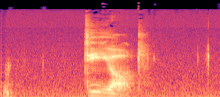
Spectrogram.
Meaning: drink, beverage
- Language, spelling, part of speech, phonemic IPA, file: Welsh, diod, noun, /ˈdiː.ɔd/, Cy-diod.ogg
